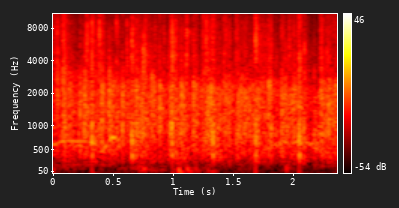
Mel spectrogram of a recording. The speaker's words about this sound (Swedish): En applåd för Kirsty.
